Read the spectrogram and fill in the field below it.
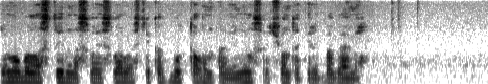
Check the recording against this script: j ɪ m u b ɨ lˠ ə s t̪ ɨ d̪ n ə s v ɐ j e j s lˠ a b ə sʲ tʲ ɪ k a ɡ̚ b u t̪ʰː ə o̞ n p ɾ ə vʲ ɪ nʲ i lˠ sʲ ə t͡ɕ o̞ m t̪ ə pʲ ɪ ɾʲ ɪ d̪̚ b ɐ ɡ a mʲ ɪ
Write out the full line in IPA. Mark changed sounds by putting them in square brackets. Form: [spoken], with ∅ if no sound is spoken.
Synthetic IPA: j ɪ m u b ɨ lˠ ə s t̪ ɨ d̪ n ə s v ɐ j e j s lˠ a b ə sʲ tʲ ɪ k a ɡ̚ b u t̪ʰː ə o̞ n p ɾ ə vʲ ɪ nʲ i lˠ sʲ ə t͡ɕ o̞ m t̪ ə pʲ ɪ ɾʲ ɪ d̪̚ b ɐ ɡ a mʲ ɪ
